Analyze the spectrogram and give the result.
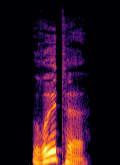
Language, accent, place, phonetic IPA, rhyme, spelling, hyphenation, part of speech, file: German, Germany, Berlin, [ˈʁøːtə], -øːtə, Röte, Rö‧te, noun, De-Röte.ogg
- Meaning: redness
